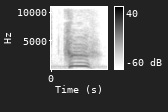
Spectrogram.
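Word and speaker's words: Khi: Il s'écrit K-H-I et il se prononce ki.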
